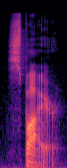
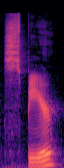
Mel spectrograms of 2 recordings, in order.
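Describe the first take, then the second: First: The vowel sounds like the 'eye' sound. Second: The vowel sounds like the 'ee' in speed. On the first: The speaker calls it wrong. "not Spire" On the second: The speaker calls it right. "it is pronounced Spear, like S, like like in speed"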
